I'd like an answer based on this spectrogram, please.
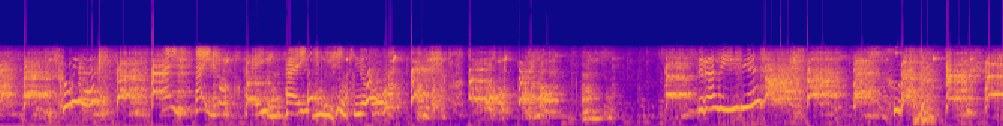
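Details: Female pet dog greeting her owner indoors after being left alone for an hour: excited, wavering whines and howl-like yodels that rise and fall, nearly continuous, mixed with occasional barks and the owner talking to her.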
